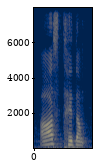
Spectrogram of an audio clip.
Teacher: Asthitam, thi is mahapranah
